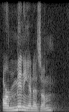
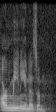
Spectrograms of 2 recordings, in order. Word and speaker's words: Arminianism: The corollary to Calvinism is Arminianism, not Armenianism.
